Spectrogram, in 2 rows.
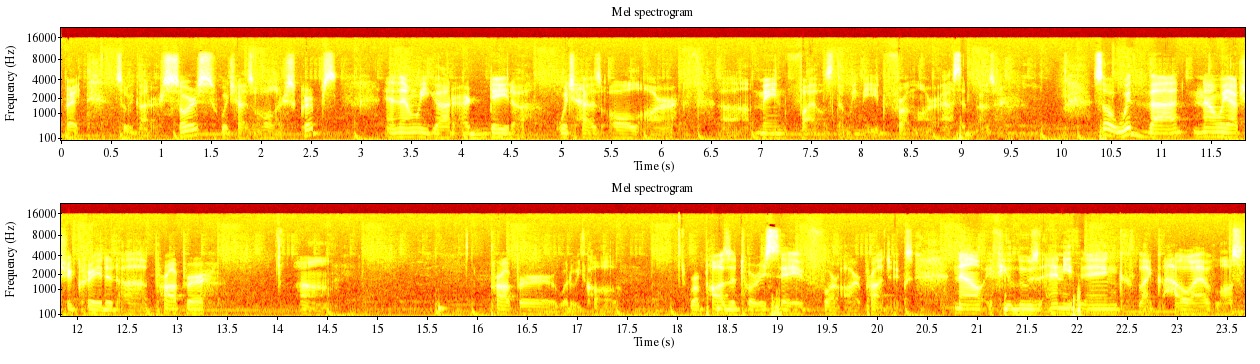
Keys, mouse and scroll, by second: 0.5 click, 3.6 click, 3.7 click, 4.4 click, 6.5 click, 8.3 click, 10.0 click, 12.2 click, 13.2 click, 14.1 click, 17.6 click.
